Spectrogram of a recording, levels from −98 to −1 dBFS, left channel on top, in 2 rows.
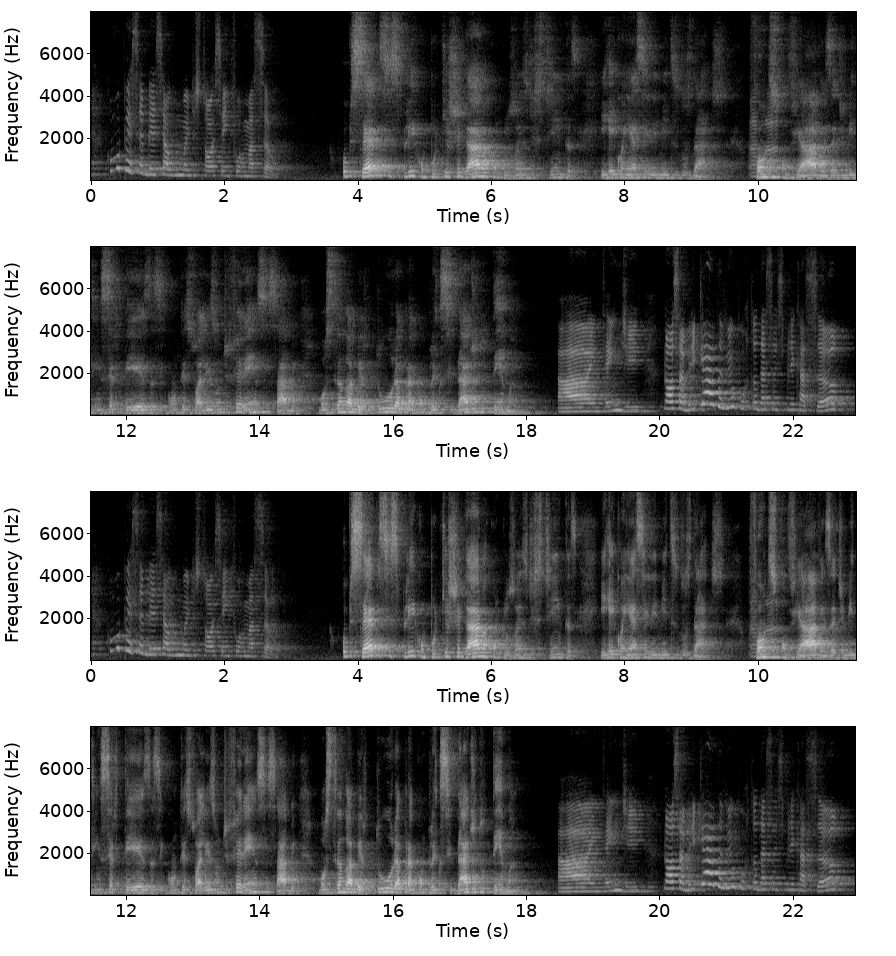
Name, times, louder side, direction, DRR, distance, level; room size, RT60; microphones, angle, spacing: voice 1, 0.0-2.8 9.9-10.3 18.5-19.7 20.1-22.7, left 1 dB, 15° left, 5 dB, 0.8 m, -42 dB
voice 2, 3.8-9.5 9.9-17.9, right 2 dB, 60° right, 6 dB, 1.3 m, -34 dB
21.0 x 9.8 x 3.8 m, 1.3 s
head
